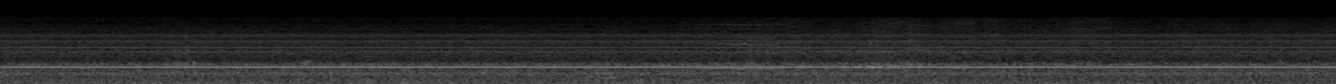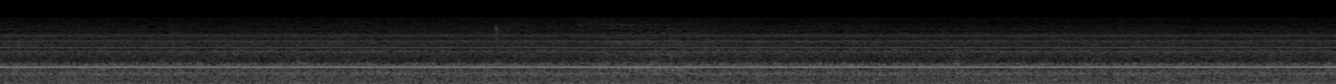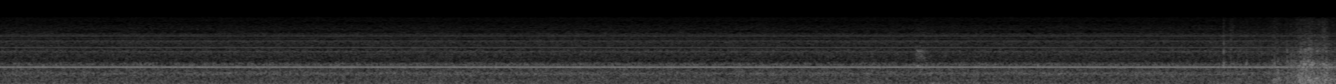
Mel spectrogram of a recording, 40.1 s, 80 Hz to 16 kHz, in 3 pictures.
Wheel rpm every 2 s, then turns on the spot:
0, 0, 0, 0, 0, 0, 0, 0, 0, 0, 0, 0, 0, 0, 0, 0, 0, 0, 0, 10.
none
